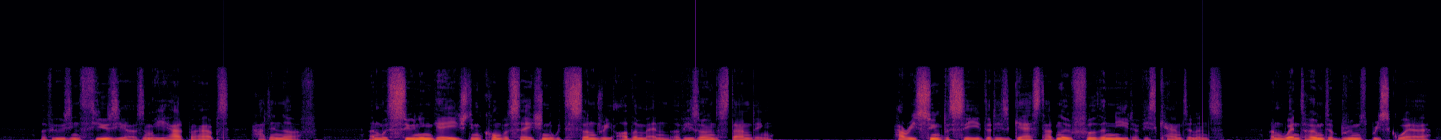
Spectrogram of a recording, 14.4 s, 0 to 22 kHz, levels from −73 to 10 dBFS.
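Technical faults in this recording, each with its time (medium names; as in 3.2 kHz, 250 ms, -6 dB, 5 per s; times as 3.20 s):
2.23 s: pop -22 dBFS
6.95 s: pop -13 dBFS
12.02 s: pop -19 dBFS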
